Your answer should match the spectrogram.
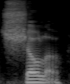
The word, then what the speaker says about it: Xolo: i'm gonna show low like she pronounces it sholo but that little kid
